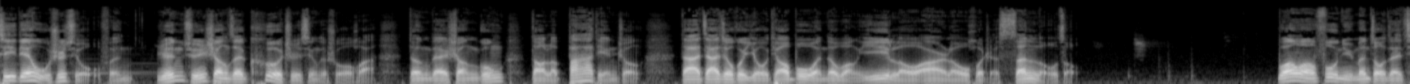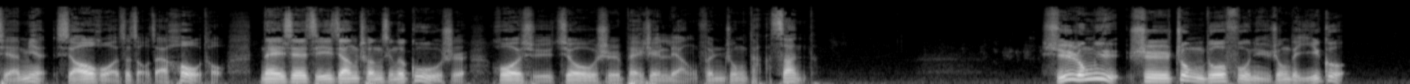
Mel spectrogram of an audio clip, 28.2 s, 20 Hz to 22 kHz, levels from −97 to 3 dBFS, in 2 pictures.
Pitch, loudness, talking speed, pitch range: 100 Hz, -25 LUFS, 200 characters per minute, 80-115 Hz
